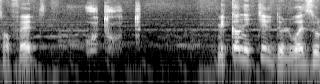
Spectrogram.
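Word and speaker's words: Ho-Oh: comme on prononce l'hibou de la même génération, out, qui se prononce en fait Outout.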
